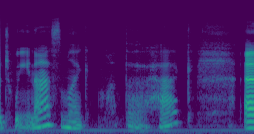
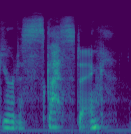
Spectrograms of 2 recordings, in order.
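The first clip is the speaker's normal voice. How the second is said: put-on hiss, much quieter; 3 dB quieter than usual. Retelling what a woman hissed at the speaker, imitating a hiss. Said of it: "she like hissed at me like".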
